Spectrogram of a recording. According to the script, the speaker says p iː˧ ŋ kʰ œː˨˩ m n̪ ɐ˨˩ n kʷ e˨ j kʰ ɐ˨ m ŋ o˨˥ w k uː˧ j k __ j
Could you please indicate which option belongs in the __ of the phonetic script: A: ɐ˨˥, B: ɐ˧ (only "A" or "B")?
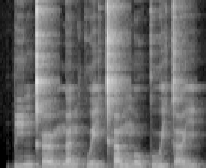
A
